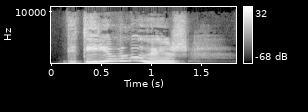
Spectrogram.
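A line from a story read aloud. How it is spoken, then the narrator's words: Pleased exclamation. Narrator (Russian): снова воскликнула она довольно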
